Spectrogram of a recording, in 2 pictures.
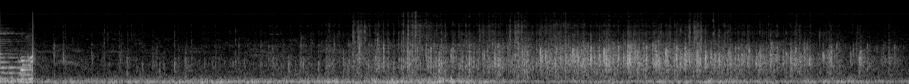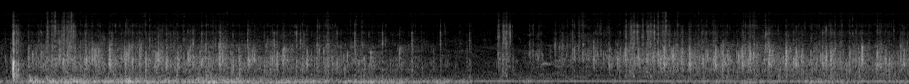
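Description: Audience applauding as an award is presented, swelling and fading in waves. There is a single sharp click about halfway through.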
